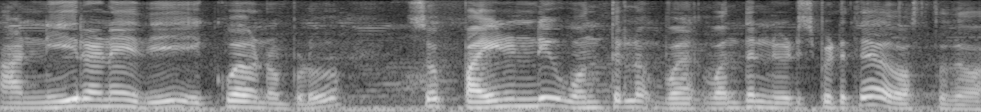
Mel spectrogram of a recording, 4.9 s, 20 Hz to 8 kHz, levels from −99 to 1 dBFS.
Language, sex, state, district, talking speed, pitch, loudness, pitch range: Telugu, male, Andhra Pradesh, Chittoor, 195 wpm, 150 Hz, -19 LUFS, 135-165 Hz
